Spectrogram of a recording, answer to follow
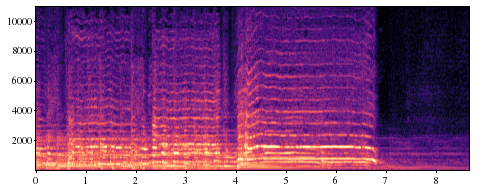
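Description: Mandolin picking and keyboard playing under male singing. About four seconds in, the song closes on a long held sung note that wavers slightly and stops sharply near the end, leaving a chord fading out.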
